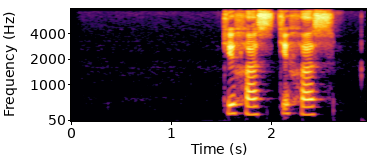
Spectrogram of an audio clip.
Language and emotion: Russian, neutral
